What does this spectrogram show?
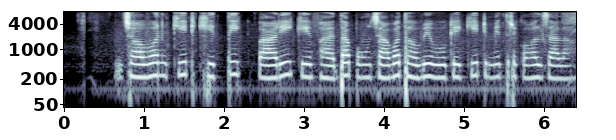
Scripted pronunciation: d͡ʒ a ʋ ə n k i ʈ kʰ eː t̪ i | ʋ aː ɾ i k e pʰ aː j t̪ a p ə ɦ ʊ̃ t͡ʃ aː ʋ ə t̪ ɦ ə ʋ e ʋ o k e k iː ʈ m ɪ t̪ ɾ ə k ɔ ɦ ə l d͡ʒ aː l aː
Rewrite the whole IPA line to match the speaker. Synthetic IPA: d͡ʒ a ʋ ə n k i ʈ kʰ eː t̪ i | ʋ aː ɾ i k e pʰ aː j d̪ a p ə ɦ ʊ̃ t͡ʃ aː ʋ ə t̪ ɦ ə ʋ e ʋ o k e k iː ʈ m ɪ t̪ ɾ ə k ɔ ɦ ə l d͡ʒ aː l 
